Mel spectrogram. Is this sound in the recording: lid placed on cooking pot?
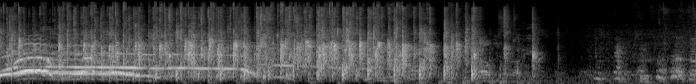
no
